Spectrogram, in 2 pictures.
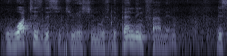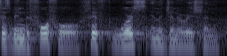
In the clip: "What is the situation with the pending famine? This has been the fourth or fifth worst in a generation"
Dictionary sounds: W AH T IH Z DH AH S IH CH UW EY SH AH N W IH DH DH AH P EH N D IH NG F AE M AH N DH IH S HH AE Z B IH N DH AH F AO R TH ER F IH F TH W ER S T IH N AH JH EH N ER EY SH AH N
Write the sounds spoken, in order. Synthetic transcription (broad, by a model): W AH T IH Z DH AH S IH CH UW EY SH AH N W IH DH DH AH P EH N D IH NG F AE M AH N DH IH S HH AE Z B IH N DH AH F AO R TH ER F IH F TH W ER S IH N AH JH EH N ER EY SH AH N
